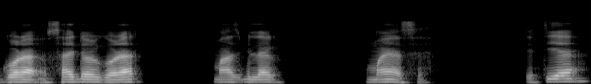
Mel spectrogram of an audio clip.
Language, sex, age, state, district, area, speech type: Assamese, male, 60+, Assam, Biswanath, rural, spontaneous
